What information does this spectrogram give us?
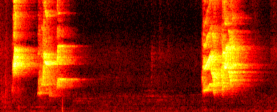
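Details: Parrots screeching: two quick harsh rasping calls close together, a sharp click, then after a pause a longer, broad grating screech, over a faint low hum.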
